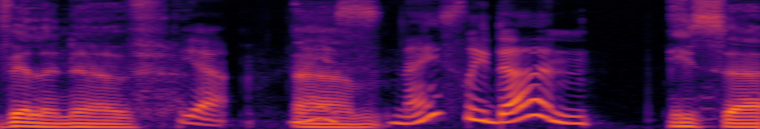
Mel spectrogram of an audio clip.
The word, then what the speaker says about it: Villeneuve: And also his name's harder to pronounce than his first name. Villeneuve.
